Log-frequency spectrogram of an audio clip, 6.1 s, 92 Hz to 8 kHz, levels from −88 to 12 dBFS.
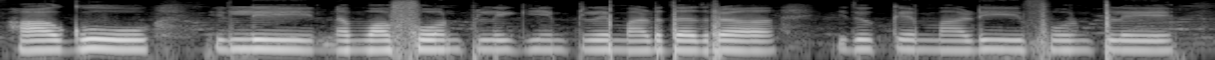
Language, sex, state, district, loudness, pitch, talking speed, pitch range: Kannada, female, Karnataka, Shimoga, -15 LUFS, 200 Hz, 100 wpm, 195-205 Hz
